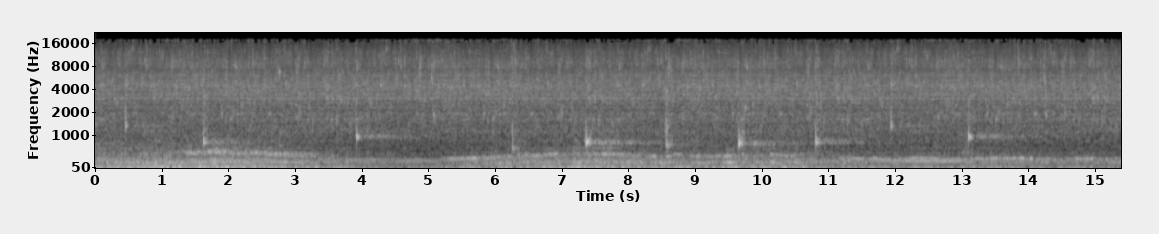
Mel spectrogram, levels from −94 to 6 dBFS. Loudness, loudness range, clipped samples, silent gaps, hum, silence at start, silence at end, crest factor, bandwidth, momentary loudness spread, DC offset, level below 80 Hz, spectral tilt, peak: -25 LUFS; 2 LU; under 0.1%; none; none; 0 s; 0 s; 24 dB; 18 kHz; 4 LU; under 0.1%; -34 dBFS; -2.5 dB/octave; -2 dBFS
